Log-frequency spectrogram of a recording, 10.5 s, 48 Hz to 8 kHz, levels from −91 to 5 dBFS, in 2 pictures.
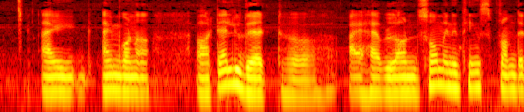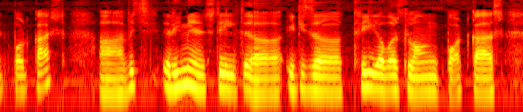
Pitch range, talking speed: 110-130 Hz, 180 wpm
